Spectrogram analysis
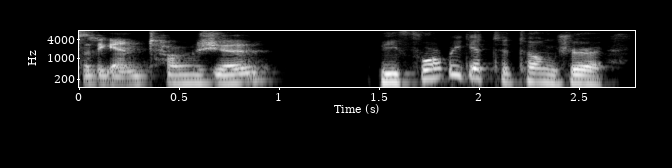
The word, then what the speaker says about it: Tongzhi: when we get into remind me how to pronounce it again Tong before we get to tonger I think it's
